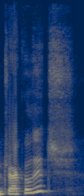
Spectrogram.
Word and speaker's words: Dracolich: I mean, you pronounce my name right? Right? No, the other one. The last name. Oh, Dracolich?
